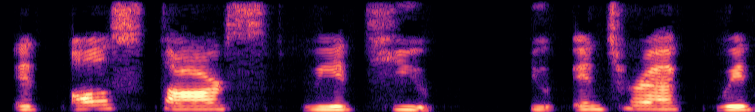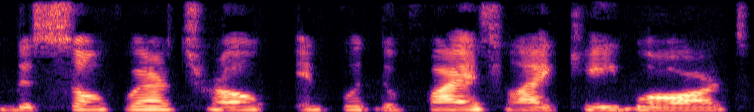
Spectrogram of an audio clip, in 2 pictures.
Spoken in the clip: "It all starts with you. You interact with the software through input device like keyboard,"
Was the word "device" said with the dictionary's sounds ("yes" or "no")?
no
